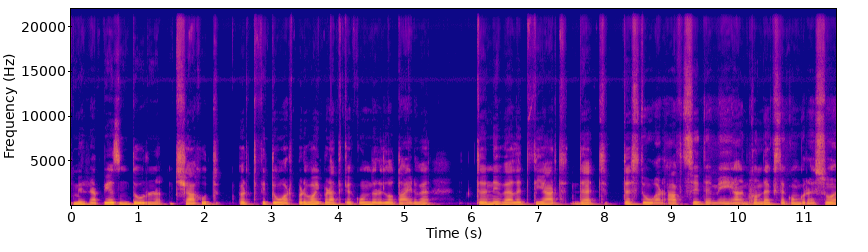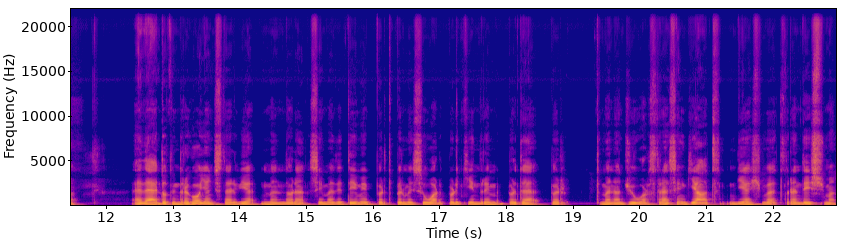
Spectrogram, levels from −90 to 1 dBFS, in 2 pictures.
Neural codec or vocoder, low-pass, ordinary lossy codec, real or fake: vocoder, 44.1 kHz, 128 mel bands every 512 samples, BigVGAN v2; none; none; fake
